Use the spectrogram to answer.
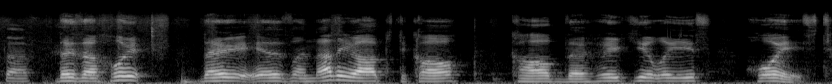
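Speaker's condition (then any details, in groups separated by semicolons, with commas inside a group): Cerebral palsy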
